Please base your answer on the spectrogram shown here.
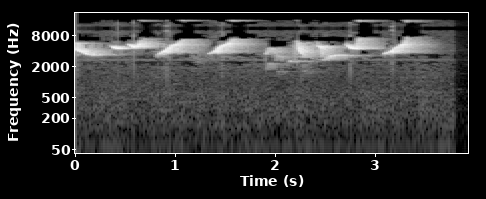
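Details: Caboclinho singing in the Paraense style: a run of clear, high whistled notes, each slurring up or down, about two per second with short gaps and no other sounds.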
